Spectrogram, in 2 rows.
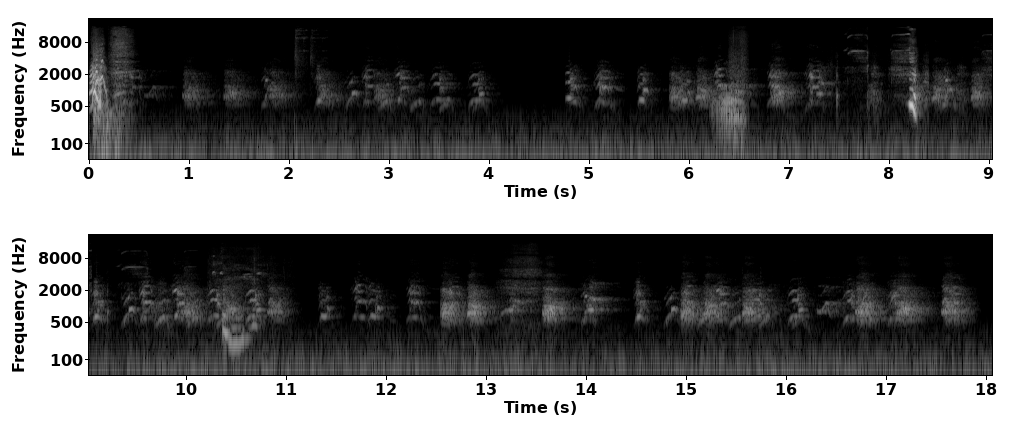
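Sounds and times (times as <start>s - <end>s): dog sharp yelp: 0.0s - 4.0s, 4.8s - 17.8s
dogs barking and yipping: 0.0s - 4.0s, 4.8s - 18.0s
dogs whimpering: 6.1s - 6.6s, 7.2s - 11.0s.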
